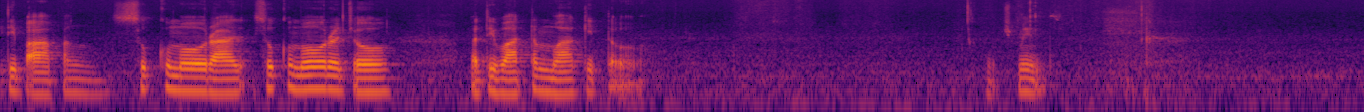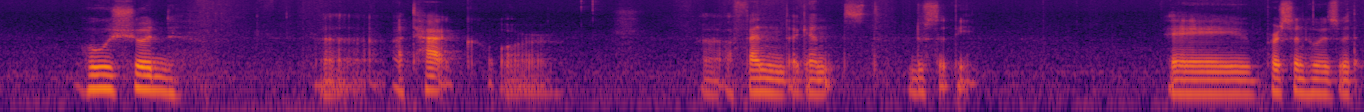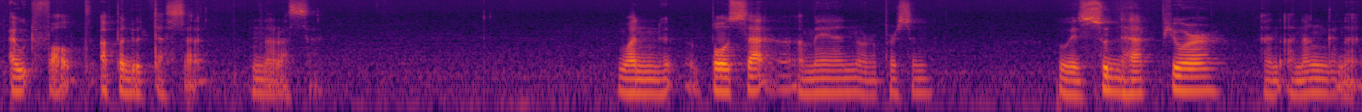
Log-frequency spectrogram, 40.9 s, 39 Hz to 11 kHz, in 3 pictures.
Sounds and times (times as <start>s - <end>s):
Speech: 0.0s - 4.0s, 4.7s - 6.5s, 9.7s - 10.6s, 14.4s - 15.6s, 16.8s - 19.3s, 20.6s - 23.5s, 25.3s - 30.6s, 33.4s - 36.7s, 37.8s - 40.9s.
